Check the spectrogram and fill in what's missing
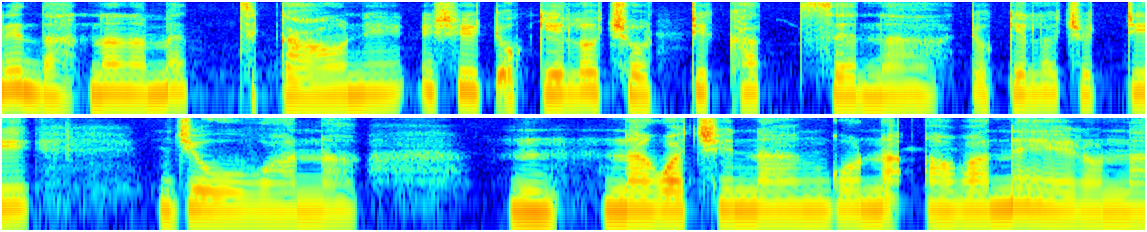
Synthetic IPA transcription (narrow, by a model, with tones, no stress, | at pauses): nĩ˦nd̪a˨nã˦nã˧mẽ˦ | t͡si˨ka˨o˧nĩ˧i˦ʃi˧t̪ʲo˨ke˧lo˦t͡ʃʰo˧t̪i˦kʰa˦t͡se˧nã˧t̪ʲo˨ke˧lo˦t͡ʃʰo˧t̪i˦ | nju˧a˧nã˧ | nã˧wʷa˧t͡ʃʰi˧nã˧ŋɡo˧nã̰˧ʔã˧βa˧nẽ˦˨ɾo˧nã˧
